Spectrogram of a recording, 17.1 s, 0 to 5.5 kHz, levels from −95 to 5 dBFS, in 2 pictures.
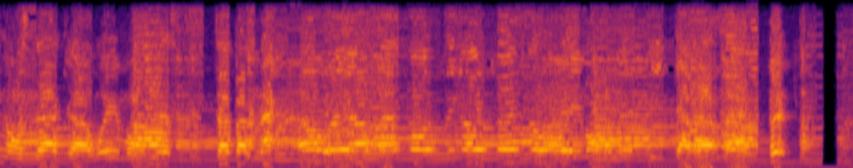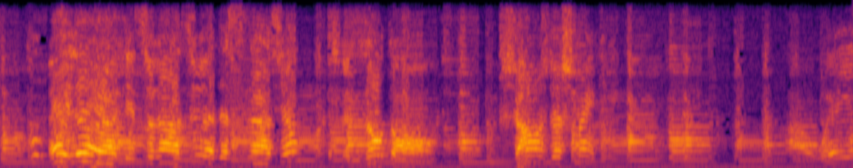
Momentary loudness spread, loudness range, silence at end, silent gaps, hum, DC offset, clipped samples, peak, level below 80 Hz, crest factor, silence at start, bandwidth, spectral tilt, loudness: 14 LU; 5 LU; 0 s; none; none; under 0.1%; under 0.1%; -4 dBFS; -52 dBFS; 16 dB; 0 s; 5.4 kHz; -3.5 dB/octave; -19 LUFS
